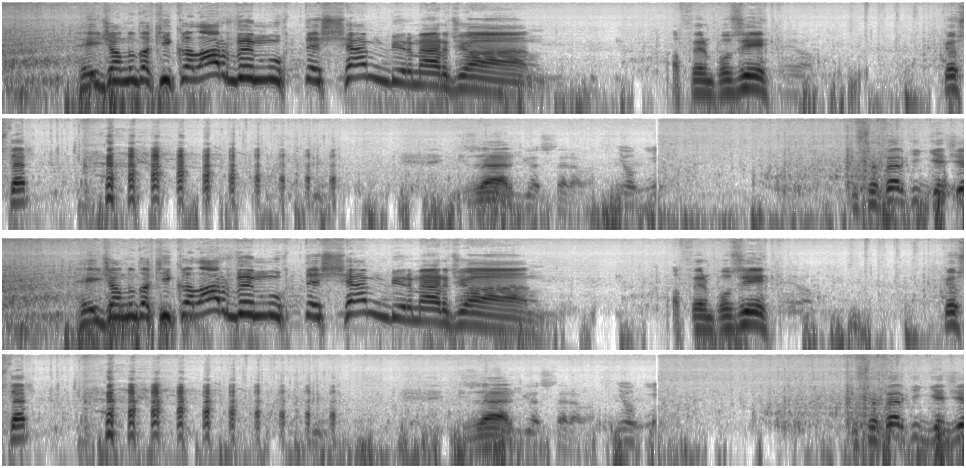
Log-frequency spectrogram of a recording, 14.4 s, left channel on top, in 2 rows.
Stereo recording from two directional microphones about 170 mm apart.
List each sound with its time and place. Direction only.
0.5 s a man's voice: 5° left (ahead or behind)
7.0 s a sound: centre (ahead or behind)
13.5 s speech: centre (ahead or behind)
13.8 s a man's voice: 15° left (ahead or behind)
